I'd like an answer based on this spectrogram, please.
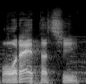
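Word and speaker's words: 俺たち: So in our case here, from ore, which was an accent, we get ore tachi.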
